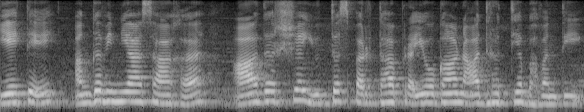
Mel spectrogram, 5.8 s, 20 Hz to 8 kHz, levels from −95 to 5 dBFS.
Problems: none marked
